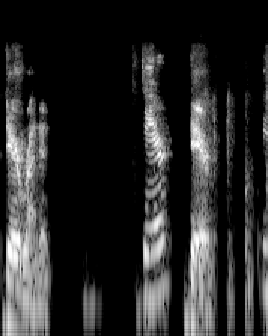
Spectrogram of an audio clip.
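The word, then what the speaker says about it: Daire: Dare. Can you spell it?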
